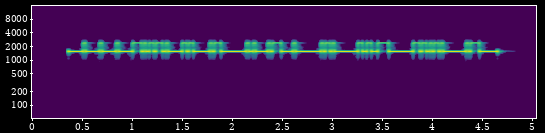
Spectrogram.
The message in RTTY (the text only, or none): LZ3DIT DE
